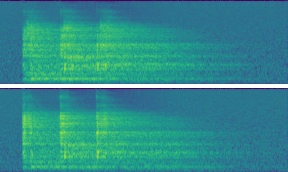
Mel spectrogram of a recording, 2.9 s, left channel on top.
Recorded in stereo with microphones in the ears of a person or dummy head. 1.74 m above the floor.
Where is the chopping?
40° right (ahead or behind), 8 m.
